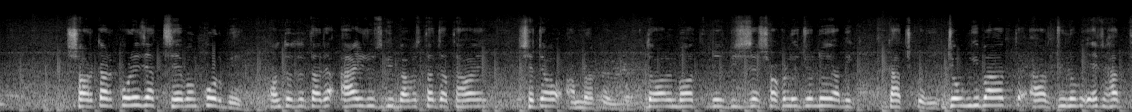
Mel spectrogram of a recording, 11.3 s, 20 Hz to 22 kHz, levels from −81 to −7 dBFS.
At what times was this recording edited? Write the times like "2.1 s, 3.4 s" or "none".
2.5 s, 6.4 s, 9.4 s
